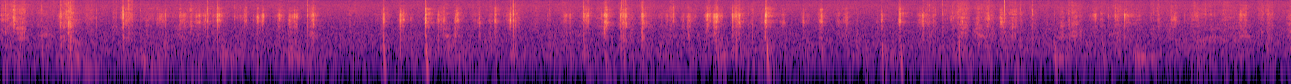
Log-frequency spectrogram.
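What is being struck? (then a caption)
Rubber end cap of a vacuum cleaner filter. Fingertips and nails tap the flat black rubber/plastic end cap of a hollow vacuum cleaner filter. The result is a rapid, irregular patter of short, dry clicks that are bright and mostly high in tone, with almost no ring. Soft scratchy rustling runs between the taps.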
